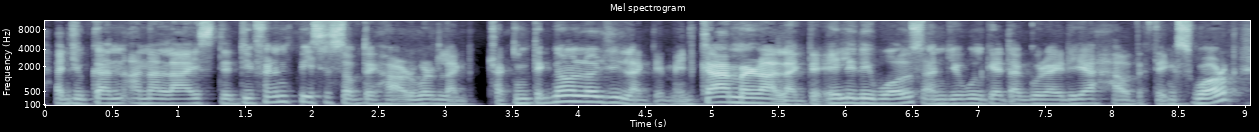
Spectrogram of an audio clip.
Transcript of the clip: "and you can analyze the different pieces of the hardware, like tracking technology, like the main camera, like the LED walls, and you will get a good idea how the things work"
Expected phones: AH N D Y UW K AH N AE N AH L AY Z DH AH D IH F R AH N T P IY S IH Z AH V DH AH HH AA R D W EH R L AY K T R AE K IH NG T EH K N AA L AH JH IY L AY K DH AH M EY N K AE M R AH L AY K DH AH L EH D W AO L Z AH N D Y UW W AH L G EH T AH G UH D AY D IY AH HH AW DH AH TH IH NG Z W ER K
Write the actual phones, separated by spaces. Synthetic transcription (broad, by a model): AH N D Y UW K AH N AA N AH L AY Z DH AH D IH F R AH N T P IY S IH S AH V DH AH HH AA R D W EH R L AY K T R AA K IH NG T EH K N AA L AH JH IY L AY K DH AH M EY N K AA M R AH L AY K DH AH L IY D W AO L S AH N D Y UW W AH L G EH T AH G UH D AY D IY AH HH AW DH AH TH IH NG S W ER K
